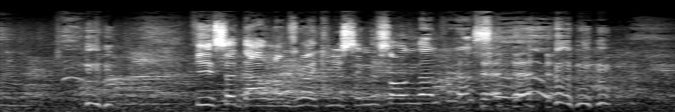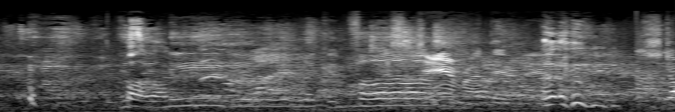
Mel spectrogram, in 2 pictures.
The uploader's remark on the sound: Welcome to the BarCast where we Answer the Most Absurd Questions on the Internet Live from Dive Bars across America!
